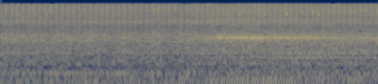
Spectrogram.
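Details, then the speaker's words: Skoda Fabia that overheated because the radiator fan relay failed, after replacing only the relay (wiring OK), AC switched on; steady even idle with constant airy fan rush, no knocks or surging; cooling fan running properly. "ये देखिए replace करने के बाद हमारा problem solve हो चुका है देखते हैं एक चालू कीजिए"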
